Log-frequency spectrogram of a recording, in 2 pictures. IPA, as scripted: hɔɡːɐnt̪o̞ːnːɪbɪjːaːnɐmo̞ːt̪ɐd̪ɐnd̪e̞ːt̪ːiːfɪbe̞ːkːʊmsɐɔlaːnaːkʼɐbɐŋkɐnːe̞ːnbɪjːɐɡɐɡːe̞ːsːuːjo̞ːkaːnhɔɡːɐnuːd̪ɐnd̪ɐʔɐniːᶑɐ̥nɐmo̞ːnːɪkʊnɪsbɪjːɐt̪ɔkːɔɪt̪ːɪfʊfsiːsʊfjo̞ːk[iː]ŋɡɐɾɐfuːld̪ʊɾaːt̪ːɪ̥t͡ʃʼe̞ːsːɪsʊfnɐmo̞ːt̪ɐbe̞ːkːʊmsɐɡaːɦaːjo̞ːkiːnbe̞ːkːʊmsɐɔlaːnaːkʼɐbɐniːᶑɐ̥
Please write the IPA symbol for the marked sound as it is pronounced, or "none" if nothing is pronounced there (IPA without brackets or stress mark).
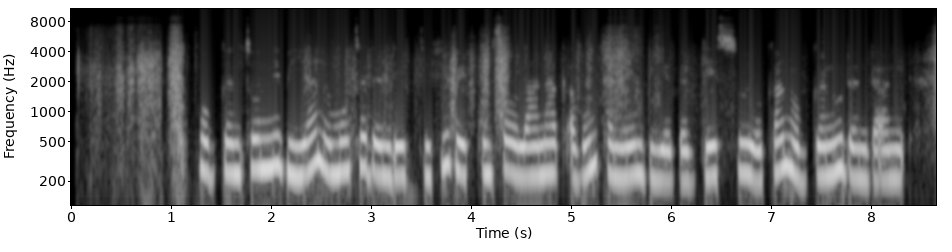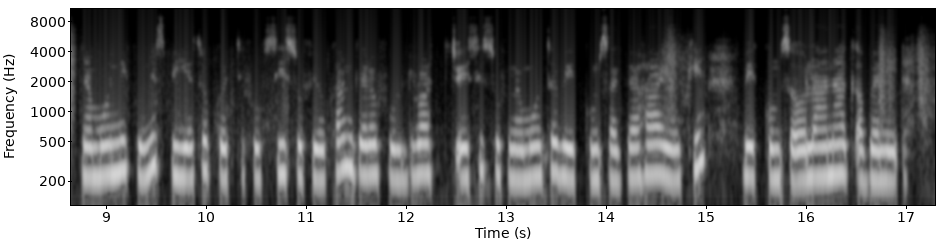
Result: aː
